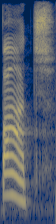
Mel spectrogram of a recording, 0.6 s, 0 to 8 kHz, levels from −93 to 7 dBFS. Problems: none marked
